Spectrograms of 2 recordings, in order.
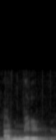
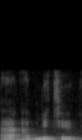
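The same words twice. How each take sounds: First: The middle t sounds like a soft d. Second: The middle t is a clear t sound. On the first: "American people are pronounce the T as in D, and then they say admitted" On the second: "British people say admitted"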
